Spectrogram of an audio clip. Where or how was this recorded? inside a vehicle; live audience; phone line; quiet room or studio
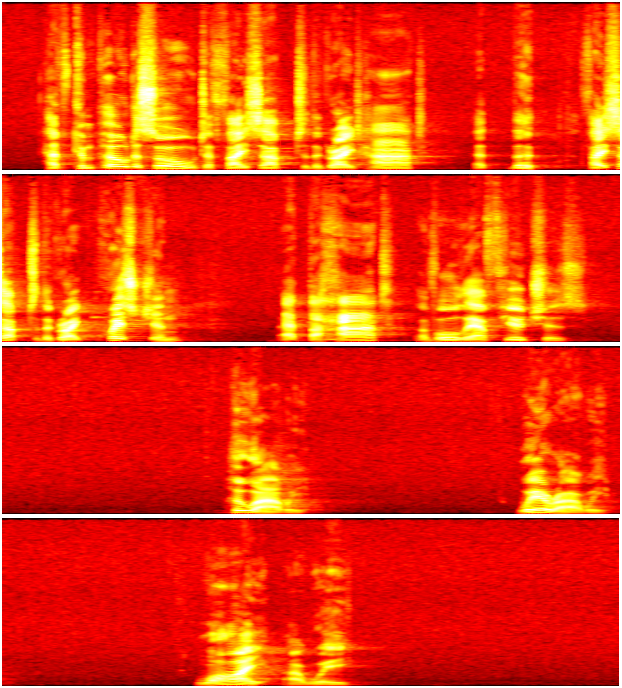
live audience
